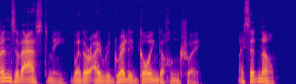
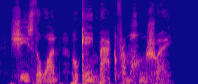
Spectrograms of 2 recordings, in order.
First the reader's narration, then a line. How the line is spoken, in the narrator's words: people whispering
